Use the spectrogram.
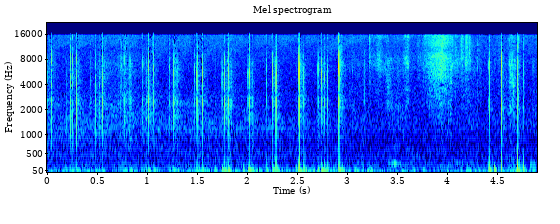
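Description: A small, solid hard plastic toy hippo figurine is held in the palm and scratched with fingernails along its back and sides. The result is a quiet, rapid series of dry, short scratching strokes with bright edges over a soft low rumble, and each stroke stops without any ring.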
